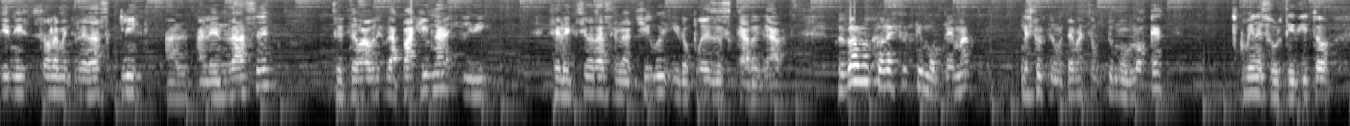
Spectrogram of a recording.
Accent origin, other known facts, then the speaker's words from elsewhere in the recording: Irapuato, Guanajuato, Mexico; yo también soy de Irapuato, Guanajuato, México, la capital mundial de las fresas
